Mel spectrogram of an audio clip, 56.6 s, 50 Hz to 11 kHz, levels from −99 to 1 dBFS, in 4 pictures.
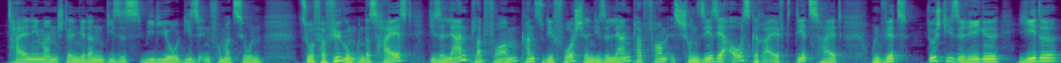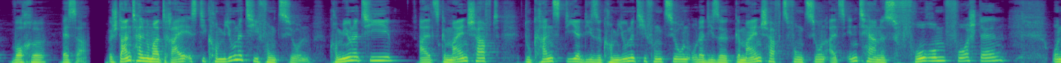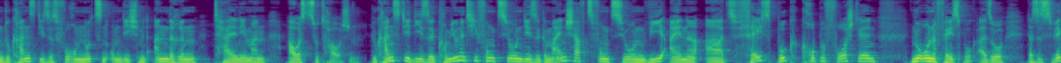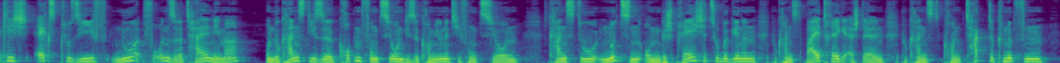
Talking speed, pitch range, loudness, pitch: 120 wpm, 110-150 Hz, -20 LUFS, 125 Hz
